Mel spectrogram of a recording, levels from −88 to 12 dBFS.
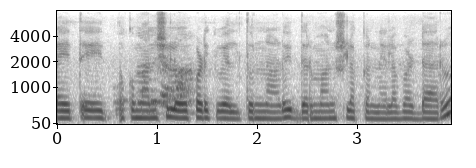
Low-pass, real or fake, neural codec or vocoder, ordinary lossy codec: none; real; none; none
